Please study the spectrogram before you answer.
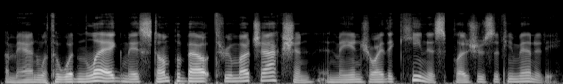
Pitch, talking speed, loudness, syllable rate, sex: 125 Hz, 215 wpm, -19 LUFS, 5.5 syllables/s, male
